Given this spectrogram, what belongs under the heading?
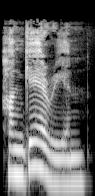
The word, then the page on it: hungarian: British English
